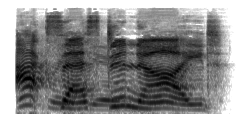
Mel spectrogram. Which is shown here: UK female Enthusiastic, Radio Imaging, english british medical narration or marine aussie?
UK female Enthusiastic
